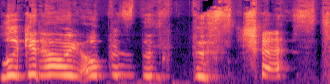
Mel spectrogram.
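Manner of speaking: very high, tearful, drawn out, crying while talking. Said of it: "in tears still".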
